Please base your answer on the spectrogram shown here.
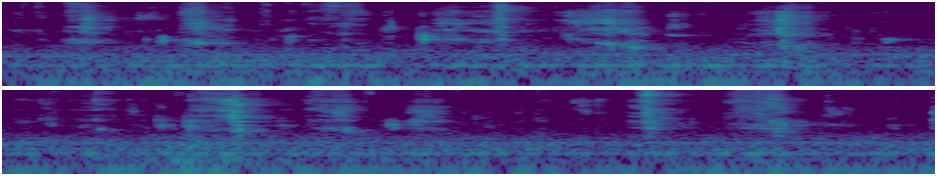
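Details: Connie, a five-month-old female Golden Retriever, eating various vegetables: crisp crunching bites repeat in quick bursts, roughly two or three per second, over a faint steady low hum.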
